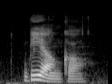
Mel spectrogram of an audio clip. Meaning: a female given name
- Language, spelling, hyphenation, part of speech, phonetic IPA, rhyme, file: Hungarian, Bianka, Bi‧an‧ka, proper noun, [ˈbijɒŋkɒ], -kɒ, Hu-Bianka.ogg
